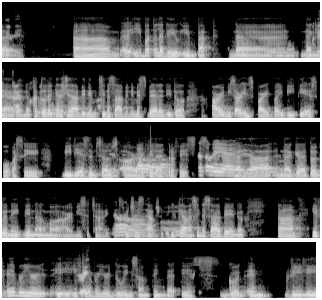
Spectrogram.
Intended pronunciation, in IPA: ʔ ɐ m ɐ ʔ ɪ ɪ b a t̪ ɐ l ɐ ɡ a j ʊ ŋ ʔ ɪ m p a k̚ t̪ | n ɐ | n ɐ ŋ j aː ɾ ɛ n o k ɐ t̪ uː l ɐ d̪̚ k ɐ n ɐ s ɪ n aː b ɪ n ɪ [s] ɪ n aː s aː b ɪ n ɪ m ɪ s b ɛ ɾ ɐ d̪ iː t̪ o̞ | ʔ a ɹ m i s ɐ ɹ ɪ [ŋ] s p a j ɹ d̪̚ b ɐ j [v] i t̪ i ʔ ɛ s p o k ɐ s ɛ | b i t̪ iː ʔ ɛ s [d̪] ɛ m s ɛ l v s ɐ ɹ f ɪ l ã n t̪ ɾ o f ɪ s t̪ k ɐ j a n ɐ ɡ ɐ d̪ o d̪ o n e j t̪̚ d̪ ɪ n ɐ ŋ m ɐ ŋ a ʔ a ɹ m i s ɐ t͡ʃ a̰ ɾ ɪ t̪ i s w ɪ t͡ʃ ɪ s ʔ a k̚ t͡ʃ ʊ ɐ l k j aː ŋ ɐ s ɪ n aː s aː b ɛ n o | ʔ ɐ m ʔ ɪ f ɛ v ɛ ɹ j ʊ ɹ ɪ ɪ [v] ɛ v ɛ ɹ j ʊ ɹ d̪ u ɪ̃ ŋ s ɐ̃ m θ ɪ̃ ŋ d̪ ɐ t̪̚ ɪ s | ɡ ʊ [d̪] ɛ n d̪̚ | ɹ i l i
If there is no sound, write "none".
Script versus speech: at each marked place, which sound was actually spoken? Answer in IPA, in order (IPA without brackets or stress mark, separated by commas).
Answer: s, n, b, d̪, f, d̪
